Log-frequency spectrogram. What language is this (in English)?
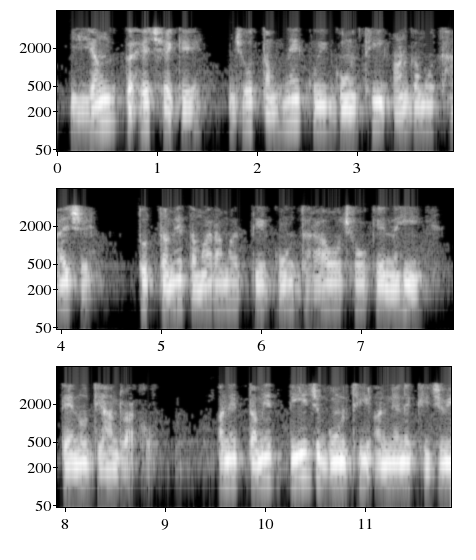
Gujarati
